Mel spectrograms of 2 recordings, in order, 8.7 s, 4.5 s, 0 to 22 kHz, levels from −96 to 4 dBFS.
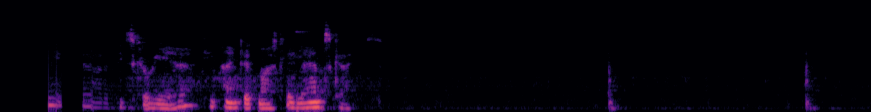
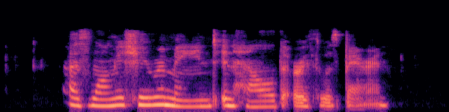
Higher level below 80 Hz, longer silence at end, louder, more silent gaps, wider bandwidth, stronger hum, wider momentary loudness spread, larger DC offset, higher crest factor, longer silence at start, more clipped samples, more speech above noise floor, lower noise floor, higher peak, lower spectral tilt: second, -78 dBFS vs -64 dBFS; about the same, 0.6 s vs 0.65 s; second, -40 LUFS vs -20 LUFS; first, 0.62-0.82 s vs none; about the same, 7.4 kHz vs 7.4 kHz; neither; first, 22 LU vs 12 LU; neither; first, 24 dB vs 16 dB; second, 0.5 s vs 0.65 s; neither; about the same, 50 dB vs 49 dB; first, -89 dBFS vs -68 dBFS; second, -22 dBFS vs -6 dBFS; first, -8 dB/octave vs -4.5 dB/octave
